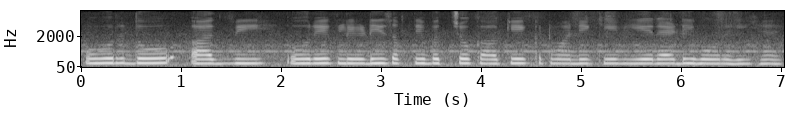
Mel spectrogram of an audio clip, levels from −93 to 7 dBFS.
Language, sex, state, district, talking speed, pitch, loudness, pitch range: Hindi, male, Haryana, Rohtak, 145 wpm, 230 Hz, -14 LUFS, 220-235 Hz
